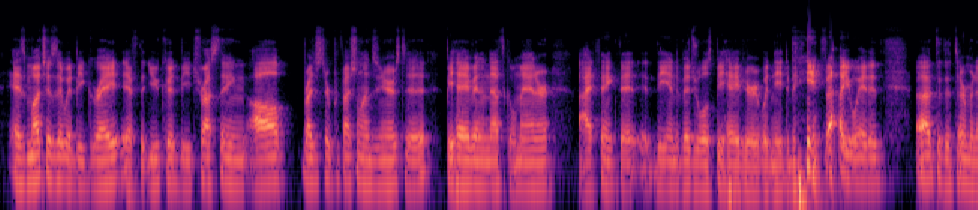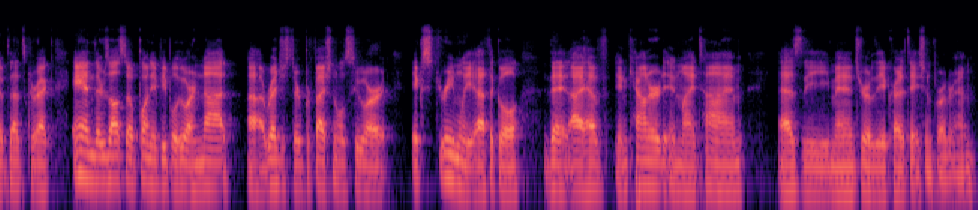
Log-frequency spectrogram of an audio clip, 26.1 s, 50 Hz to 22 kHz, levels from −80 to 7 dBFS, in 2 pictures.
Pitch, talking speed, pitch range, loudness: 105 Hz, 160 wpm, 95-110 Hz, -21 LUFS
